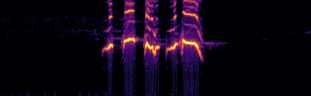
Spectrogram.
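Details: One bright five-note phrase from a sooty-headed bulbul in 'ropel' style, warbling up and down in rapid succession for half a second, followed by quiet.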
